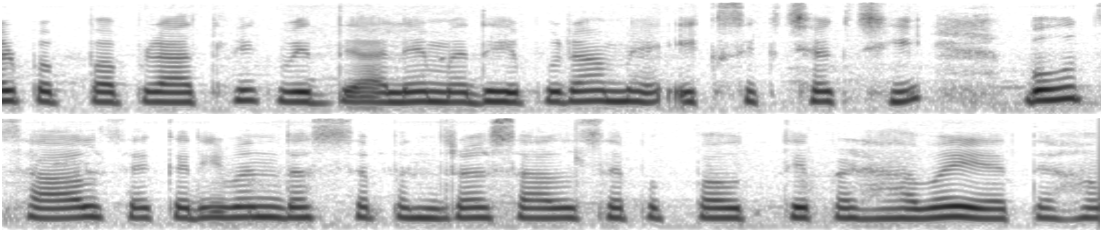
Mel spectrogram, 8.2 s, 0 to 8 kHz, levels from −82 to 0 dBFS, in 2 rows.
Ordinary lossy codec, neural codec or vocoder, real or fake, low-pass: none; none; real; none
